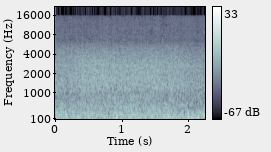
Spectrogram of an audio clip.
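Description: Waterfall gushing from a cliff face into a rocky stream: a steady rush of falling water.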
